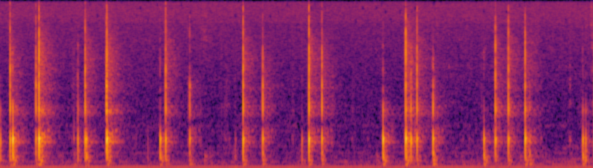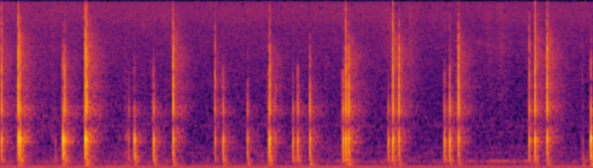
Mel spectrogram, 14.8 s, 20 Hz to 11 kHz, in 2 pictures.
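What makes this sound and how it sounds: Long red nails tap and scratch the glossy cardboard cover of a new leopard-print hardcover notebook held upright. Dozens of quick, dry taps with a hollow mid tone around 600 Hz come in an irregular rhythm, each dying away almost instantly, with faint scratching between them over a quiet background.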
